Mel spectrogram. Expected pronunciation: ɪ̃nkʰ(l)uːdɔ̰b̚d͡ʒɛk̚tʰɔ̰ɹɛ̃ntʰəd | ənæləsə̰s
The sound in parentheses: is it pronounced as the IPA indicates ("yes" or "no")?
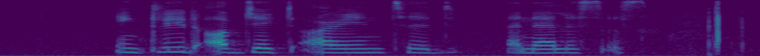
yes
